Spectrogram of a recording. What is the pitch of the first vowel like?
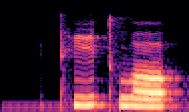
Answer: rising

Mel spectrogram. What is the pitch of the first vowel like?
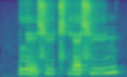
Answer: low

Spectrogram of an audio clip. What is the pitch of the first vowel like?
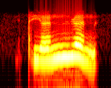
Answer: rising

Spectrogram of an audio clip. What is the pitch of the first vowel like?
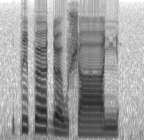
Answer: high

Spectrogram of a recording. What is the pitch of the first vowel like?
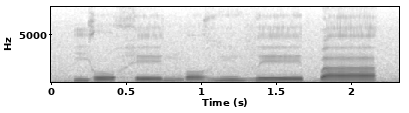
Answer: falling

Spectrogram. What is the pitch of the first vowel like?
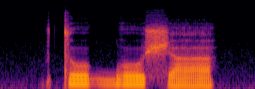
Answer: high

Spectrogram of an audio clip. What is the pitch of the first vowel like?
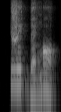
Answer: high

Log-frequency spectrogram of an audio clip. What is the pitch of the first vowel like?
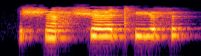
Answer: low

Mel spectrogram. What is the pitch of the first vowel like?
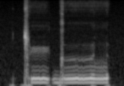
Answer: high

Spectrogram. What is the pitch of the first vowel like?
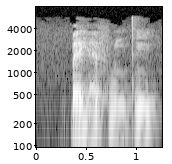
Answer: high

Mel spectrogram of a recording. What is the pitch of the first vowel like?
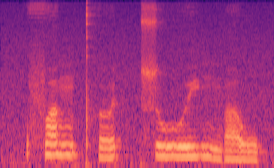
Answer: high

